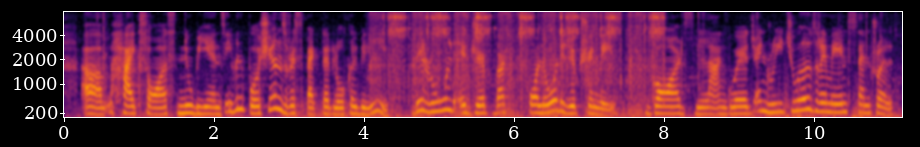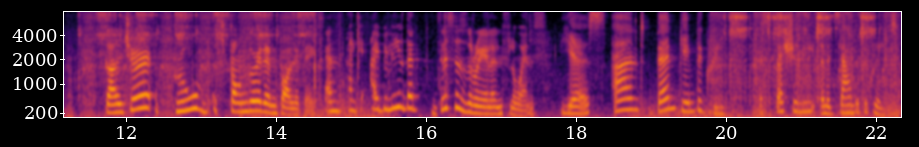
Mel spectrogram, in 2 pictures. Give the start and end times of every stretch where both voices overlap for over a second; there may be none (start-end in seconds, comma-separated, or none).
none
